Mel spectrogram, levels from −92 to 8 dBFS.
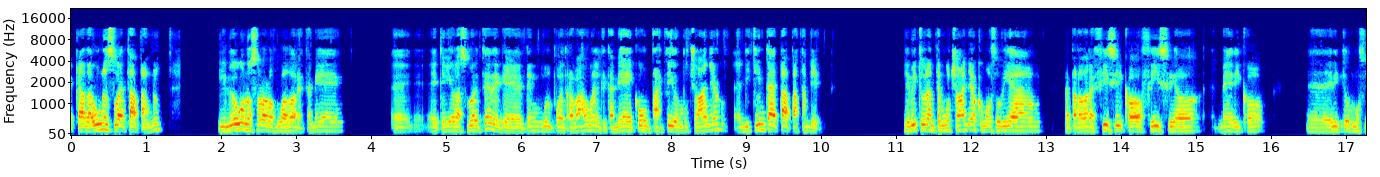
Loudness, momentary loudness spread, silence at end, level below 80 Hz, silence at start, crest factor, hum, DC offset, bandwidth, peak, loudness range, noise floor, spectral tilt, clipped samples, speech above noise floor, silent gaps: -19 LUFS; 16 LU; 0 s; -66 dBFS; 0 s; 18 dB; none; under 0.1%; 12.5 kHz; 0 dBFS; 4 LU; -83 dBFS; -4.5 dB/octave; under 0.1%; 65 dB; none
